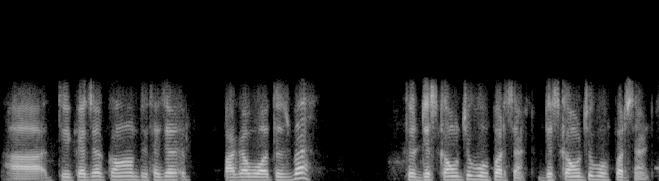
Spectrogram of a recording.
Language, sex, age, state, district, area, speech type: Kashmiri, male, 18-30, Jammu and Kashmir, Pulwama, rural, conversation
